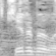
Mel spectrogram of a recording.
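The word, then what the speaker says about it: Kilmer: Это игра Вэл Килмера, разде... Килмера здесь халтура. Вот я даже неправильно произношу его фамилию, зло. Криерман. Килмер. Вот.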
